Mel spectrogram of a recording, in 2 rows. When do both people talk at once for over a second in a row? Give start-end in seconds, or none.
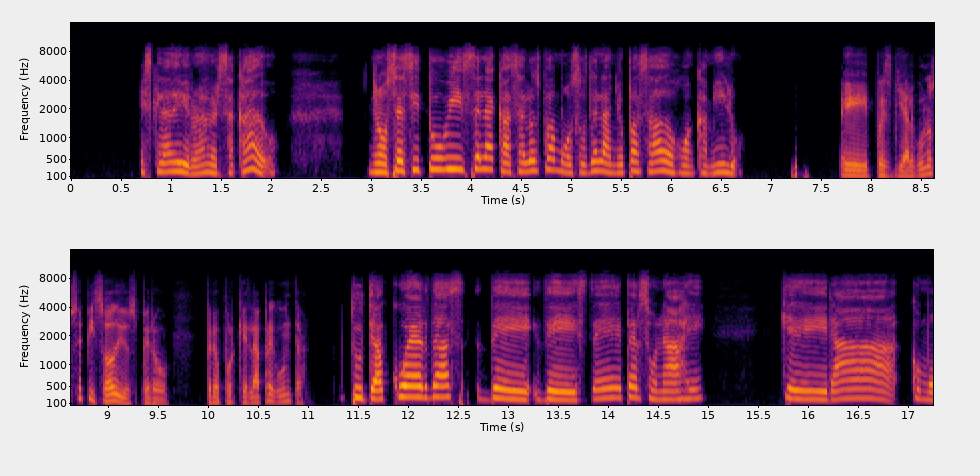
none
